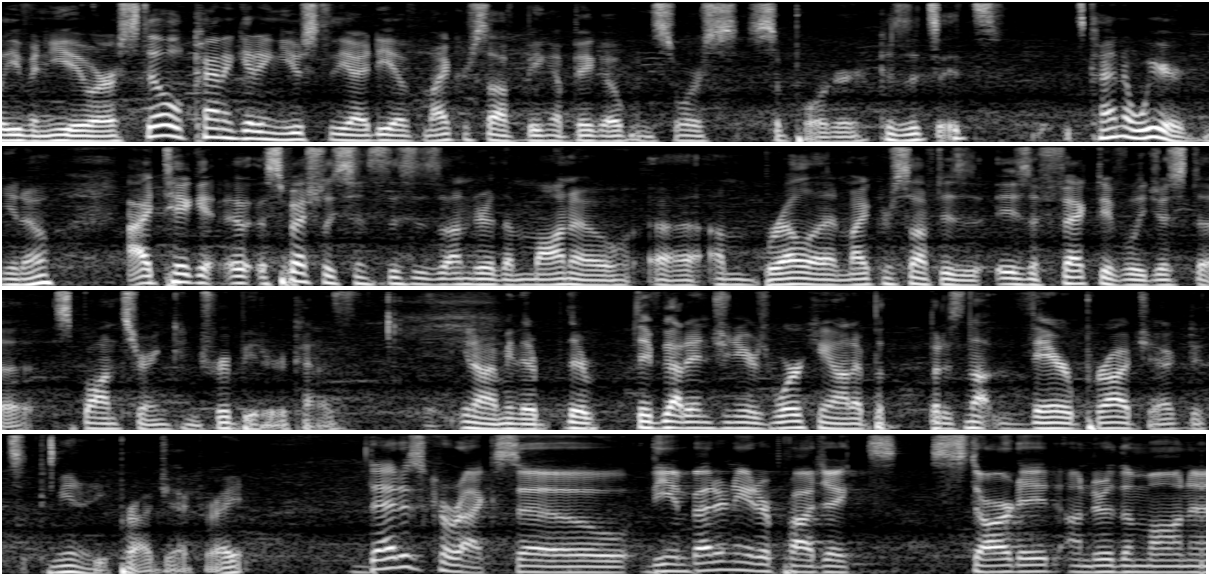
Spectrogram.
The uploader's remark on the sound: This episode is live at the Microsoft Build 2017 in Seattle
